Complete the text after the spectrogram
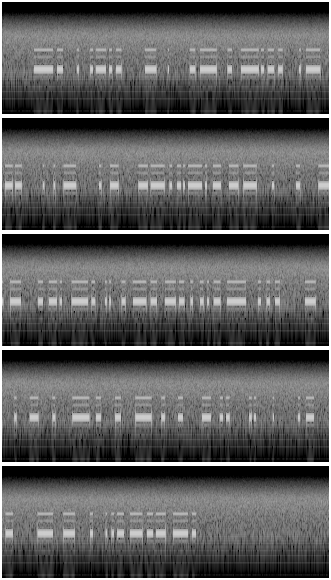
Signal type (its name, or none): none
